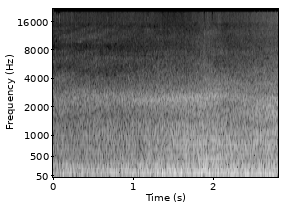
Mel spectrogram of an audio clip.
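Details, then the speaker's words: Audi Q3 after full engine work for knocking and black smoke: steady smooth roar held at full rpm, creeping slightly up, no knocks or misses; no smoke now, previously heavy black smoke. "ये full RPM प हमने दे रखी है कोई दिक्कत नहीं है बिल्कुल परफेक्ट है कोई स्मोक नहीं आ रहा इस के अंदर से"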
